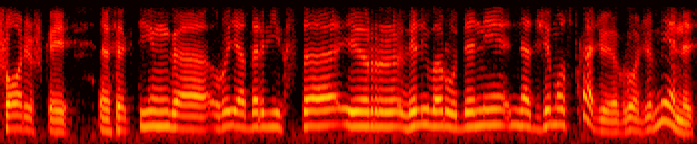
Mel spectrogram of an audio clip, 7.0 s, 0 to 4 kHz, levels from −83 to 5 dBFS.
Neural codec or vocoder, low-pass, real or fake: none; 3.6 kHz; real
